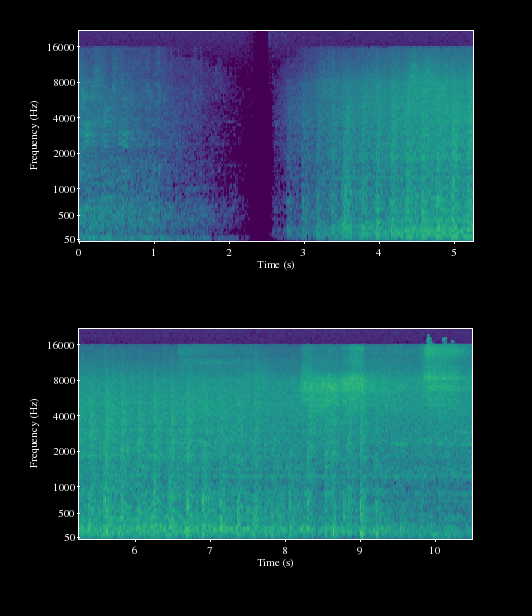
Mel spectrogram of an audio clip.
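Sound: train arriving on rails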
